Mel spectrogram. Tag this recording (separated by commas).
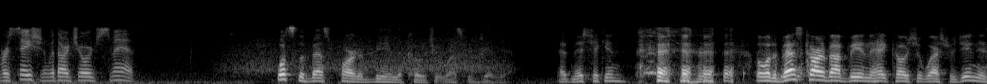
Speech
